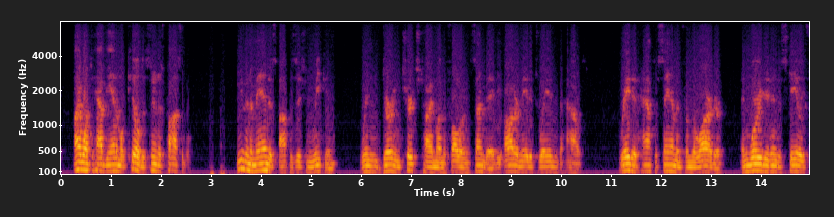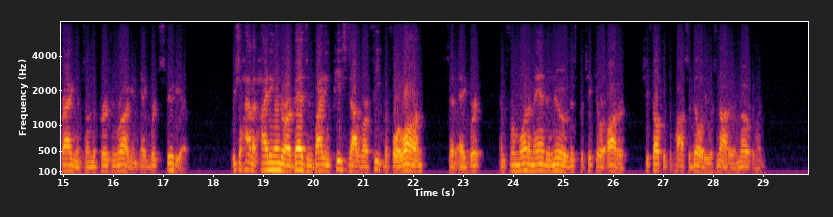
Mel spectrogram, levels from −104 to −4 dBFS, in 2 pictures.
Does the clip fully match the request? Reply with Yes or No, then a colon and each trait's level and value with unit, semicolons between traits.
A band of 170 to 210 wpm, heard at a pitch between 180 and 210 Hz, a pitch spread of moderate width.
No: average, 180 wpm; low, 110 Hz; average, 3.4 semitones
